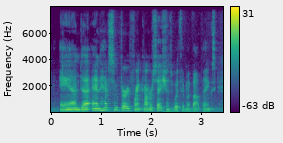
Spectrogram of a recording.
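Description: A man with vocal fry speaks at a moderate pace. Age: 50s. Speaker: podcast host and educator. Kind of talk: solo podcast monologue on religion. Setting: live video stream.

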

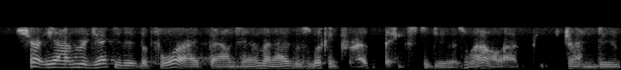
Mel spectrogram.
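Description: Pitch varies in an ordinary way at a moderate pace, with noticeable background noise. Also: man. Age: 30s. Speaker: real estate investor. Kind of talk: casual chat.

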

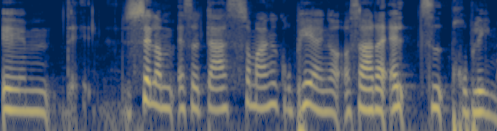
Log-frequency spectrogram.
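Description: Fairly slow and fairly even in intonation, this woman's delivery sits at medium pitch. She has an unremarkable speaking voice. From Iran. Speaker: visual artist. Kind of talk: interview. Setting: studio.

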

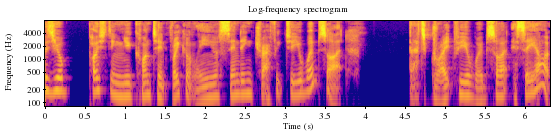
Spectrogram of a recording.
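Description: A man with an Australian accent speaks at a fairly quick pace with a fairly high pitch and lively intonation. The sound is dry and close with no echo, in a very clean recording with a silent background. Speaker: marketing agency podcast host. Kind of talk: casual solo podcast intro.

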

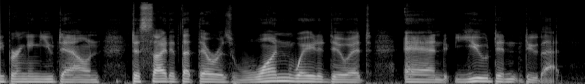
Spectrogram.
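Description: On a very clean recording with a silent background, a man talks in a normal speaking voice at a fairly slow pace, medium pitch and ordinary pitch variation. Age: 20s. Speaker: podcast co-host and former lifeguard. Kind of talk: casual conversational podcast.

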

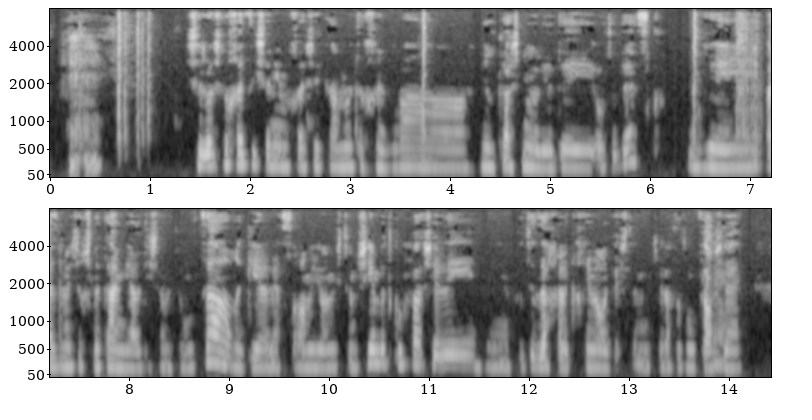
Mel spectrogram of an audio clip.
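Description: Against noticeable background noise, a woman talks at a moderate pace, her fairly low pitch varying in an ordinary way. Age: 30s. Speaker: startup founder and CEO. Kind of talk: interview. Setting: studio.

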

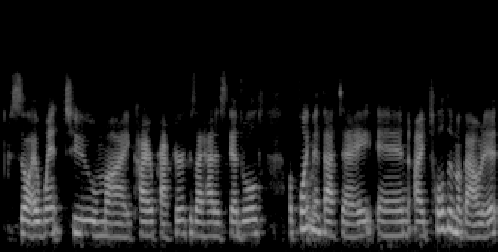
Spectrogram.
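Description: A plain, everyday voice: a woman at medium pitch with an American accent, ordinary pitch variation and a moderate pace. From US Midwest (Omaha, Nebraska). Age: 30s. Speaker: doctoral student living with MS. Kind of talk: interview testimony.

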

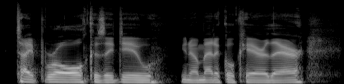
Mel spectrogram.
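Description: A man with an American accent talks fairly quickly in a fairly low, flat monotone. The recording is very clean, with a silent background. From New England, US. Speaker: paramedic, podcast co-host. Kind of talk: casual chat. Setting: studio.

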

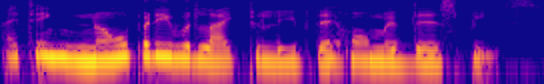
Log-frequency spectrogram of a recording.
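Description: On a very clean recording with a silent background, a woman of medium pitch speaks at a fairly quick pace with ordinary pitch variation and a dark, mellow tone. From India, Calcutta. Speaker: community outreach director. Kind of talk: casual interview.

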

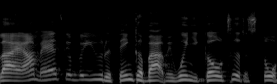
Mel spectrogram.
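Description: A loud woman with an animated tone. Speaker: podcast co-host. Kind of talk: casual chat. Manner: naturally loud, animated.

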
